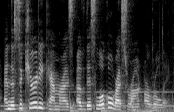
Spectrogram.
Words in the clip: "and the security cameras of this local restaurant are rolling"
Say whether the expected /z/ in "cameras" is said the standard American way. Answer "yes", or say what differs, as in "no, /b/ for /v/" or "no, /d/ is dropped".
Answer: yes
